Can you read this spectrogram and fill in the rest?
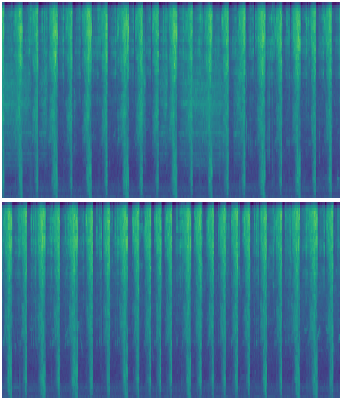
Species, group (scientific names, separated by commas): Metrioptera saussuriana, Orthoptera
